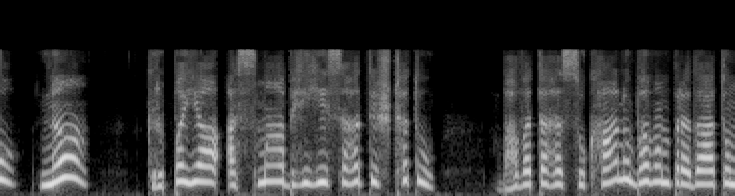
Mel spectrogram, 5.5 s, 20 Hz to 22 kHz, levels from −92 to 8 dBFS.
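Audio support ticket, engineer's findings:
Low-rate transform codec throughout, likely Nellymoser compression, sound fitting roughly 32 kbps: empty bands noise-filled, nothing above 7.7 kHz, rough hissy halo and smeared underwater quality.

Pre-echo at 4.03 s: block-wide quantisation noise spilling ahead of a late sharp attack. About 17 ms of hiss before the onset, attack softened and smeared.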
